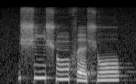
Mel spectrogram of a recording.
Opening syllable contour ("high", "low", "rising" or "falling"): high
